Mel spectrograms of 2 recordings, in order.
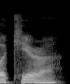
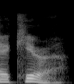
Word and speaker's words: Akira: and popular in English-speaking countries it's pronounced as Akira Akira Akira to pronounce it correctly emphasize the first syllable a follow by a soft key and ending with a quick raw like hello Akira goodbye Akira if you found the video helpful hit the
